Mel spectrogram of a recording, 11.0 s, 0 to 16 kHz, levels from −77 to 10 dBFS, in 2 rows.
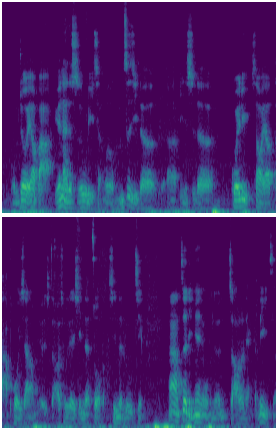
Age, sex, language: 20-39, male, Chinese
